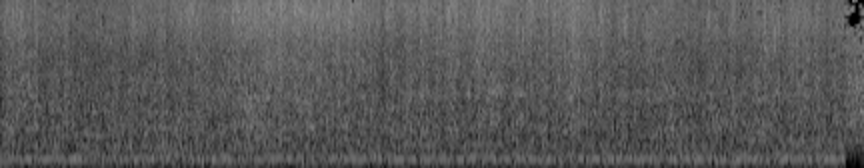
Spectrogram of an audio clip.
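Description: Steady low hum of a cruise ship's machinery under a constant rush of wind and water noise on a deck, cutting off suddenly near the end.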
